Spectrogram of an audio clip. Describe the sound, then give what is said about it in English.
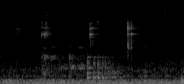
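A few light glassy clinks, like shot glasses (a Dave and Buster's shot glass and a Mark Martin shot glass) knocking together, come in quick irregular taps over a low steady background hum. Nobody speaks, and the clinks stay fairly quiet. “Do you want the Dave and Buster shot glass?”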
